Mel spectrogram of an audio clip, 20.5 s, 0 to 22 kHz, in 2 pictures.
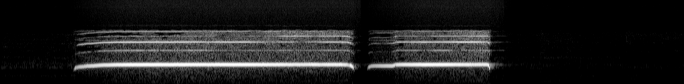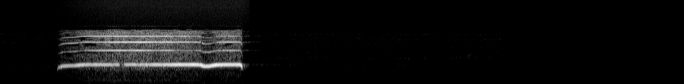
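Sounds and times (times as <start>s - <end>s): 
train whistle: 0.0s - 17.8s.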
